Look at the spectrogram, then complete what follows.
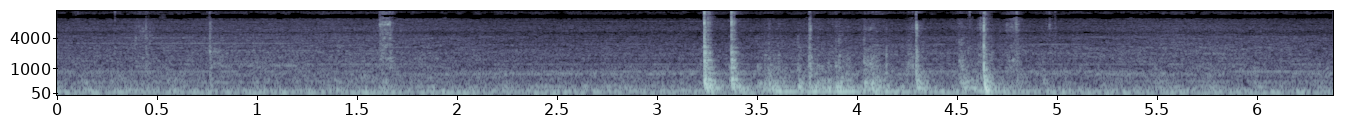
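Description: Tesla Supercharger connector being pushed into the car's charge port: a few sharp clicks and knocks about halfway through and one more loud click a second or so later as the plug seats. Under it runs a steady low rumble.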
